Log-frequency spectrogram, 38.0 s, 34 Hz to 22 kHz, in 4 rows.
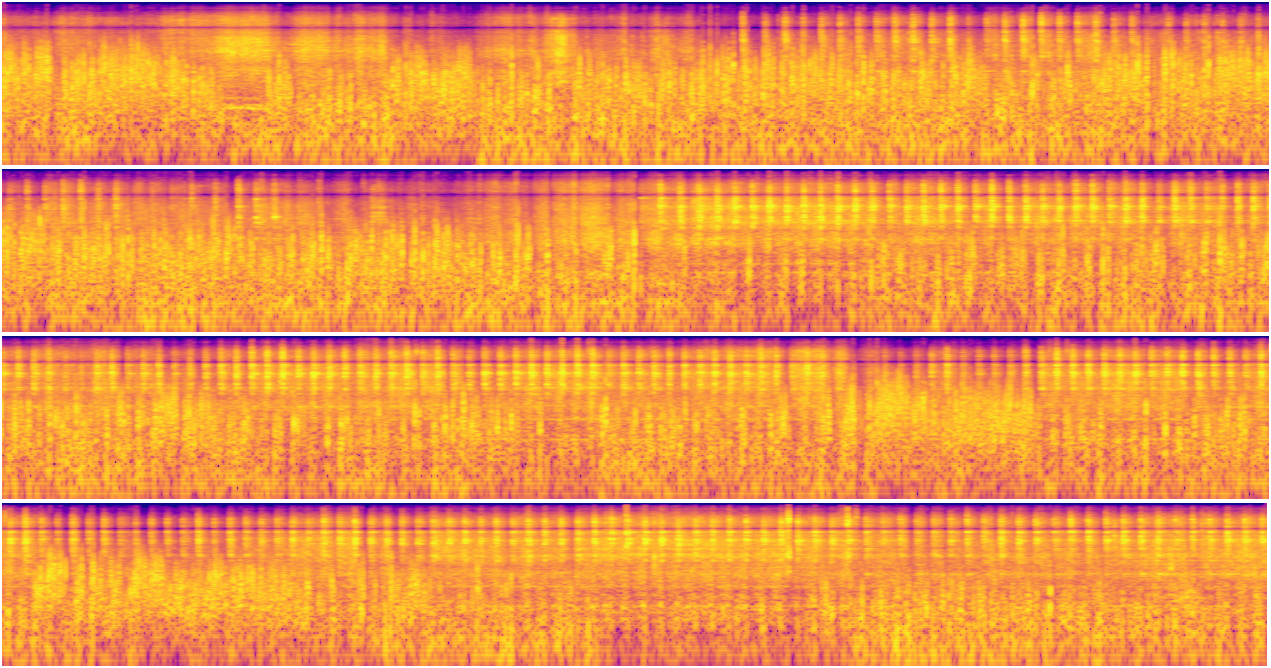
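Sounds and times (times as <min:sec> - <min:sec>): heavy machine engine running: 0:00.0 - 0:37.9
power breaker hammering concrete: 0:00.0 - 0:37.9.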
